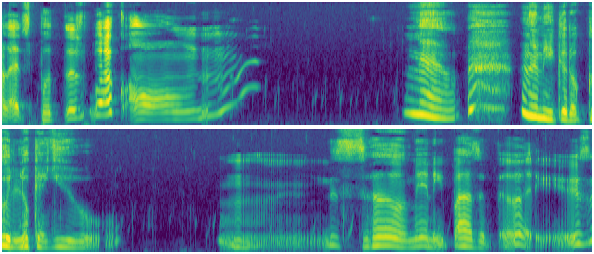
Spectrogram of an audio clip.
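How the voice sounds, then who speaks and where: A woman's voice: medium pitch, very animated, very slow, pauses often, dark tone, no echo, exaggerated voice. A woman playing a gleefully cruel female mad scientist in a horror audio roleplay, speaking theatrically in precise, formal phrases. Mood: coldly menacing.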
